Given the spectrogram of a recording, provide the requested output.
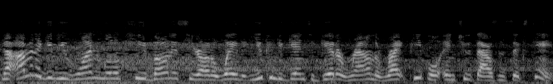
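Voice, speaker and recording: A woman's high-pitched, animated voice with lively intonation, a very fast pace and hardly any pauses, over noticeable background noise. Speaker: home business marketer. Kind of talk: live stream talk.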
